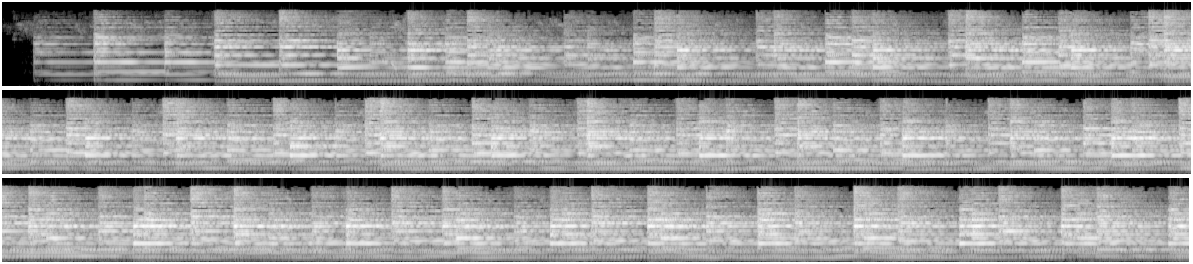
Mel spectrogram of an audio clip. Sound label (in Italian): smartino, campane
